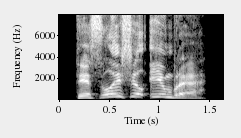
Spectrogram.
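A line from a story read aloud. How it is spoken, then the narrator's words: Booming, mocking. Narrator (Russian): прогремел в тишине насмешливый голос Бонарта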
